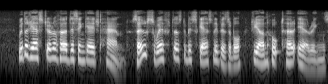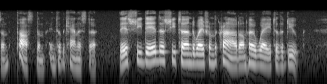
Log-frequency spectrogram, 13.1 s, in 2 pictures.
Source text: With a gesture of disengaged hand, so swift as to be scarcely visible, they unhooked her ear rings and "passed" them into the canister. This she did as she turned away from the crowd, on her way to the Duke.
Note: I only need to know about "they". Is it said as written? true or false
false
